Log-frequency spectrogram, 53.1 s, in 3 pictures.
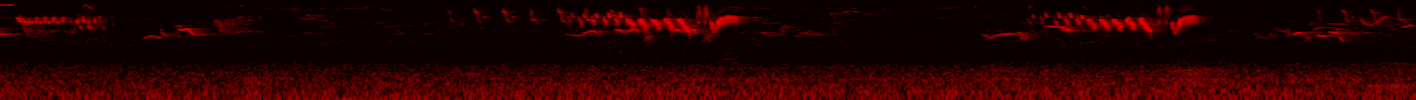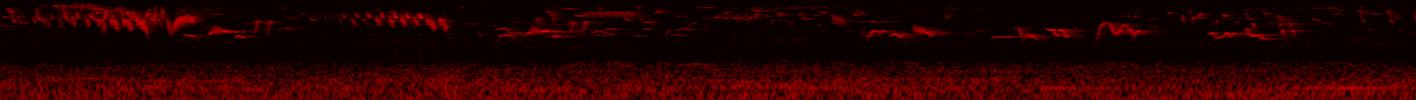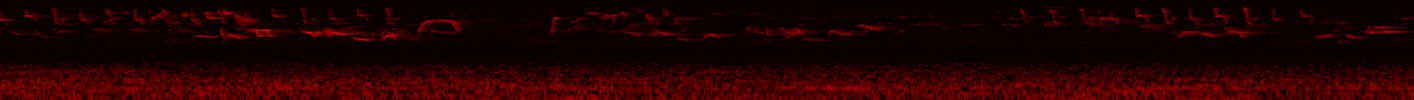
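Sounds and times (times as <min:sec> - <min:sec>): songbirds chirping and whistling: 0:00.0 - 0:53.0.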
